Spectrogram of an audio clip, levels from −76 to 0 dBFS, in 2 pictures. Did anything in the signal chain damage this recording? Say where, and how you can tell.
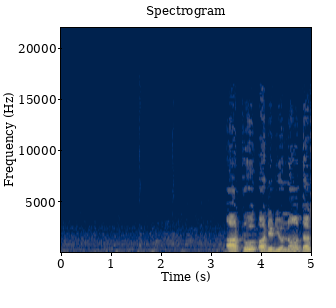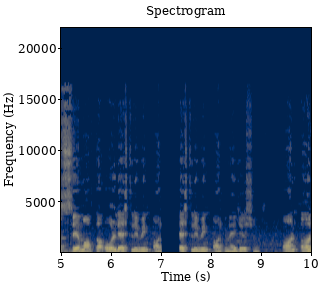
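Yes, a stream reconnect at the network stage: after "the oldest living", 7.00 to 8.19 s, 365 ms of silence, then a fresh decoder resumes 832 ms earlier. Unlike a dropout, sound repeats.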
